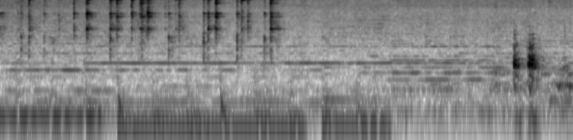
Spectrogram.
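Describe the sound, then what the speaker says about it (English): Garlic and butter sautéing in a pan give a steady low sizzle, while a utensil scrapes and clinks against the pan in a quick run of stirring taps, with a couple more clinks near the end. "give it a little stir first, let that saute in my garlic and my butter"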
